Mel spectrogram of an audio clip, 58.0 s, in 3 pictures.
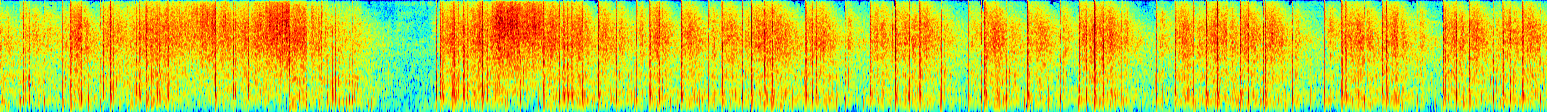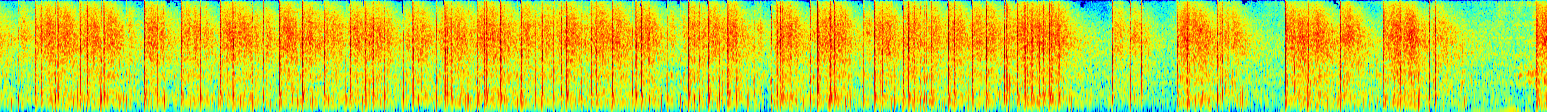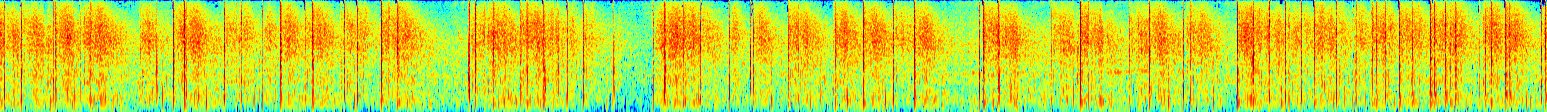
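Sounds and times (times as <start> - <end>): firework shell bursts and crackling: 0.0 - 58.0.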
